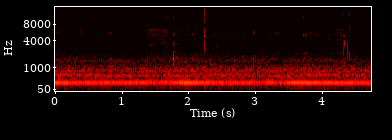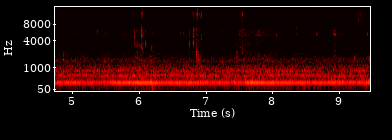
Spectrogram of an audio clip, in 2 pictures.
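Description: A person chewing a soft cake donut hole with the mouth closed, faint wet mouth clicks every second or so, over a steady low hum.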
